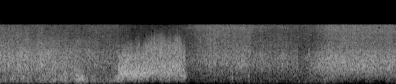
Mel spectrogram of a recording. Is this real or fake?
real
